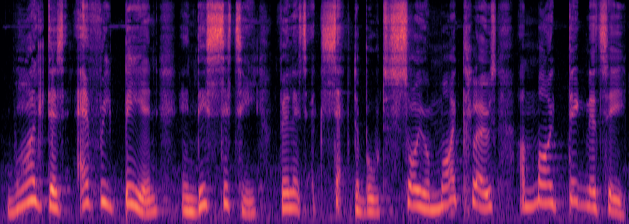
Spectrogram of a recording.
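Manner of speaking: a posh man outraged at his soiled clothes; indignant gentleman. Acted. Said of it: "he cried".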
